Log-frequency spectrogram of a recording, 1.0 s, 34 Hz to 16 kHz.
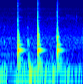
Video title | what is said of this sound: [전국시대]170822(화) 유통기한의 재해석, 개나 소나 콘서트, 늦여름 단양농산물 수박&마늘, 한여름 문화 바캉스, 아이스크림의 달콤한 변신 | 소리가 이렇게 맑은 소리가 나야 됩니다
